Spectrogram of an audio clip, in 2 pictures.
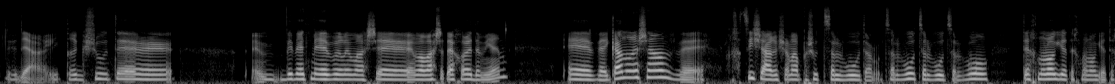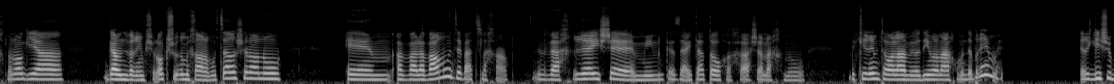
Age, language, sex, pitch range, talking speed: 10-29, Hebrew, female, 220-250 Hz, 150 wpm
